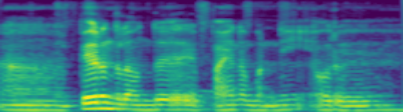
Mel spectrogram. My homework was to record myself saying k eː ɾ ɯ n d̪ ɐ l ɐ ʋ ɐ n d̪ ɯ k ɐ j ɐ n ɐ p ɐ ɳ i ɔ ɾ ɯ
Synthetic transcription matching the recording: p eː ɾ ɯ n d̪ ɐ l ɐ ʋ ɐ n d̪ ɯ p ɐ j ɐ n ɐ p ɐ ɳː i ɔ ɾ ɯ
